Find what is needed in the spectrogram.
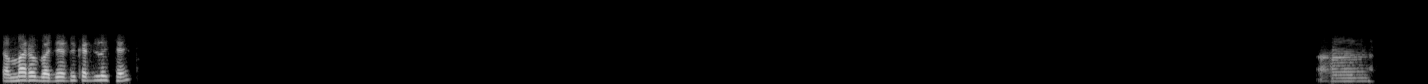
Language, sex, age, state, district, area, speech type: Gujarati, male, 18-30, Gujarat, Surat, urban, conversation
